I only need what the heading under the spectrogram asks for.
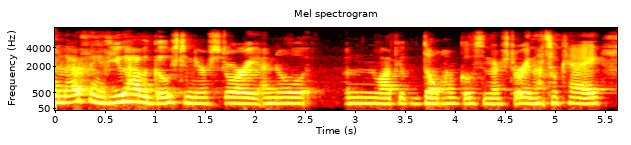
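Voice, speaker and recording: A woman talks at a very fast pace. Her fairly low-pitched voice stays monotone and flat. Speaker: gaming tutorial creator. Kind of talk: tutorial. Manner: casual, chatty.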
